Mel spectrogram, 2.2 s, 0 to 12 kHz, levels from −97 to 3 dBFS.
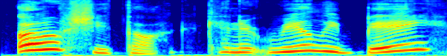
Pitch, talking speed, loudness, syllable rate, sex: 295 Hz, 190 wpm, -17 LUFS, 4.5 syllables/s, female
